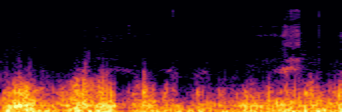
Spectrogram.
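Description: Steady gusty wind of a blizzard on a highland plateau roars against the microphone, a broad rumbling rush with no pause, loud and close throughout.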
